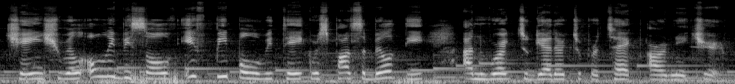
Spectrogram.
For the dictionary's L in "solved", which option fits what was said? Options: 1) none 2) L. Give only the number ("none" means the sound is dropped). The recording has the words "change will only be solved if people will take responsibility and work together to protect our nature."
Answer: 2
